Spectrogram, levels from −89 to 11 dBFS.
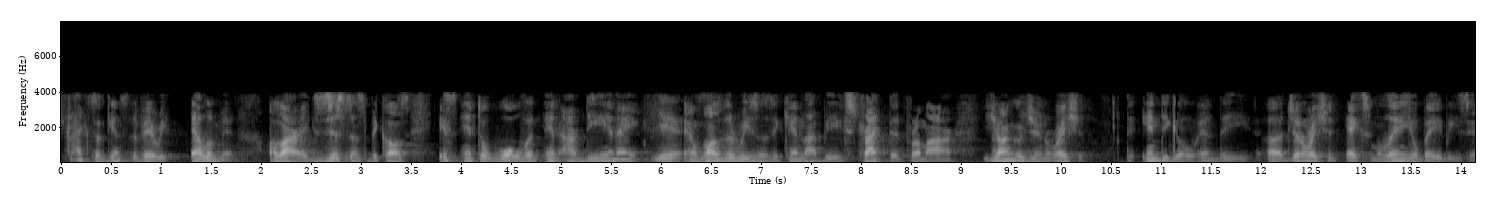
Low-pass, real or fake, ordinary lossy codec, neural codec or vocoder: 7.2 kHz; real; AAC, 16 kbps; none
